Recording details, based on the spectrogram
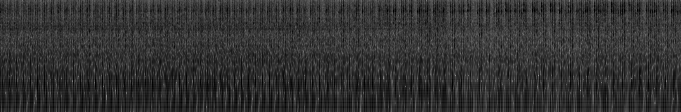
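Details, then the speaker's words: VW Beetle air-cooled engine just started after sitting seven months, following an oil change and carburetor replacement: idles with quick steady valve tapping and a faint occasional miss; accelerator pump issue noted. "You can obviously hear the engine tapping and missing a little tiny bit. We'll get that taken care of later on in the season."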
